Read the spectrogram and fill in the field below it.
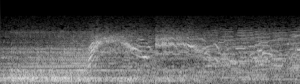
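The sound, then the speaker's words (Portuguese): A cat meows loudly, a rising-and-falling call followed by a longer drawn-out one, over a steady low background hum with no talking. “Miau, miau. Miau, miau.”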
